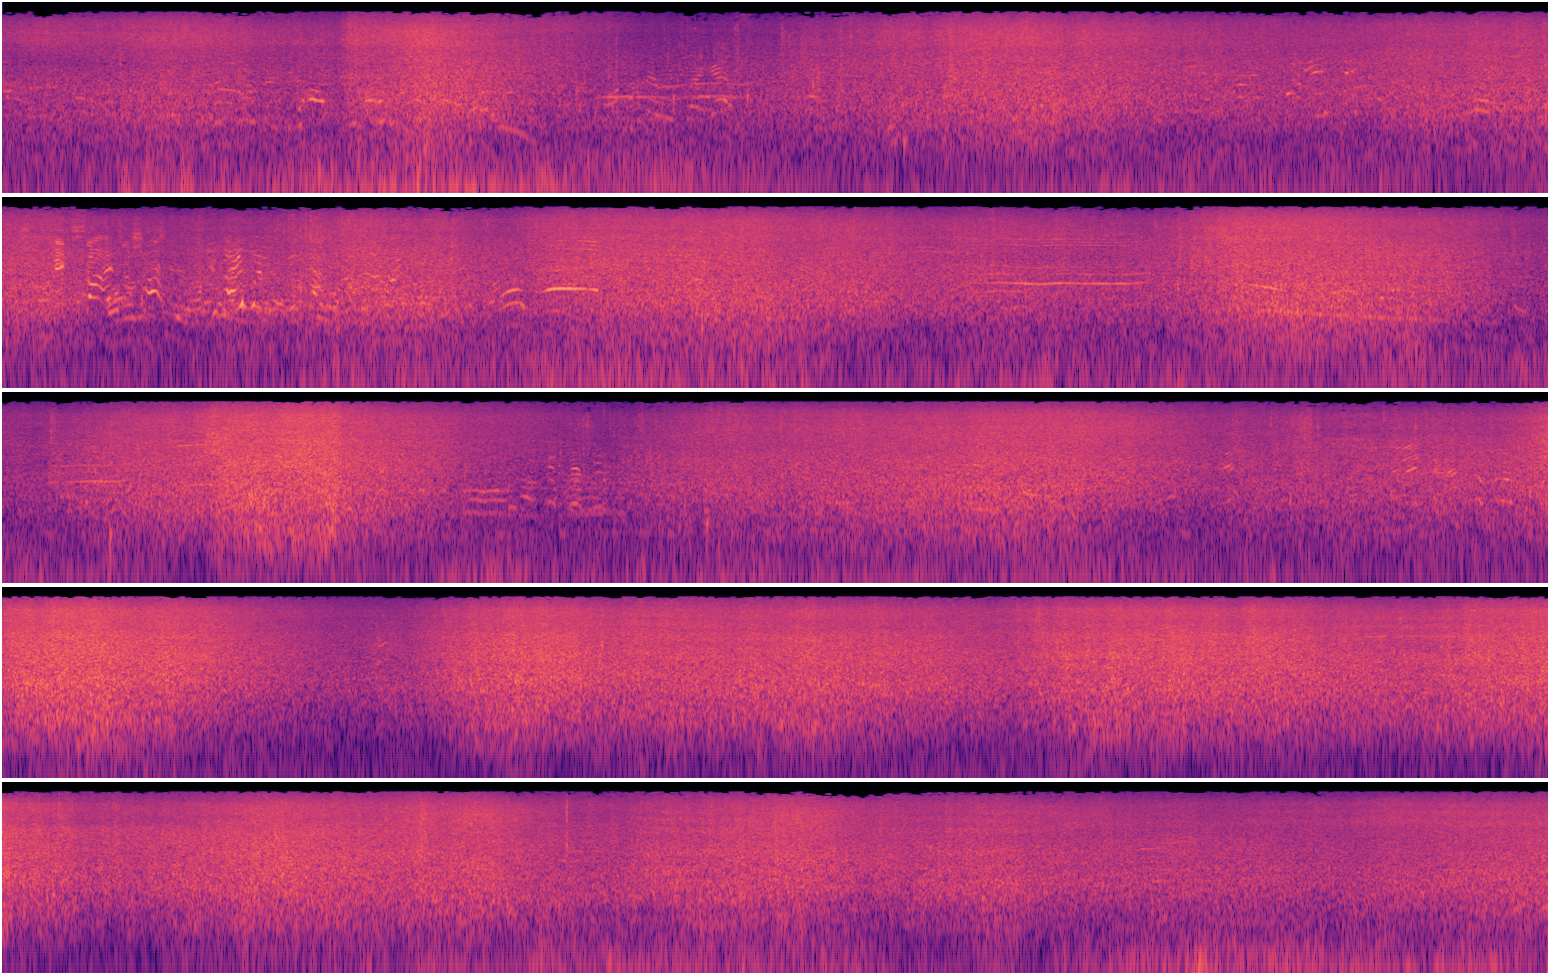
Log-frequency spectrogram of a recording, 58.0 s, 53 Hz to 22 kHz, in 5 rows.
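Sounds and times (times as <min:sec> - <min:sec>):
surf washing up beach: 0:00.0 - 0:57.9.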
